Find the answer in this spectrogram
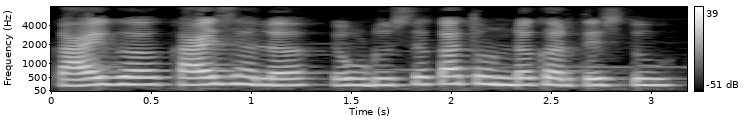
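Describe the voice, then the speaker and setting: A woman's voice: fairly high pitch, little pitch movement, unhurried, darkish tone, close to an everyday voice. A woman voicing a friendly young female coworker who reassures her colleague.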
